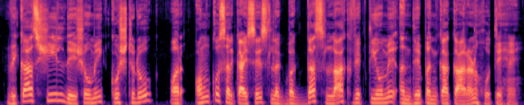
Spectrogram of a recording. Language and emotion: Hindi, neutral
